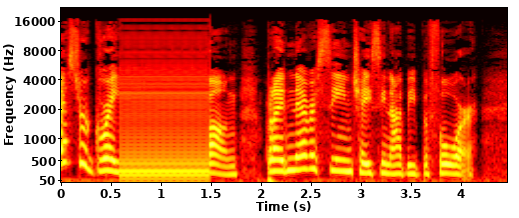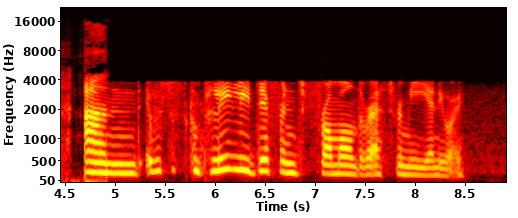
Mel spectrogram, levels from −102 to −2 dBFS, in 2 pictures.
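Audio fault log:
0.59–1.49 s, system hang loop: a single slice of sound 11.61 ms long repeats exactly for nearly a second, so instead of speech there is a steady, harsh buzz at 86.1 Hz, the loop rate. The driver stalled while the hardware kept replaying the same ring buffer, which fits a 512-sample buffer. About a second of real audio is lost. On a waveform, an identical cycle tiles across the span. On a spectrogram, evenly spaced horizontal harmonic lines at multiples of 86.1 Hz replace the normal speech pattern.
4.92 s to end, input switched to a poorer device: from 4.92 s the speech turns dull and boxy, with nothing above 3.8 kHz. It drops about 5 dB in level and gains a new background noise roughly 40 dB below the speech, with no silence at the change. The likely cause is the recording input jumping to a narrower-band microphone or a headset call profile. A spectrogram shows a hard ceiling at 3.8 kHz and a raised noise floor from that point. 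The waveform envelope steps down slightly.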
